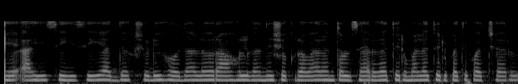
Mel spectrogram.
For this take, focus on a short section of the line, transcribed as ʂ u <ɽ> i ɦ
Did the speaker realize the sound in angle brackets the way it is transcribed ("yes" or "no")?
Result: yes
